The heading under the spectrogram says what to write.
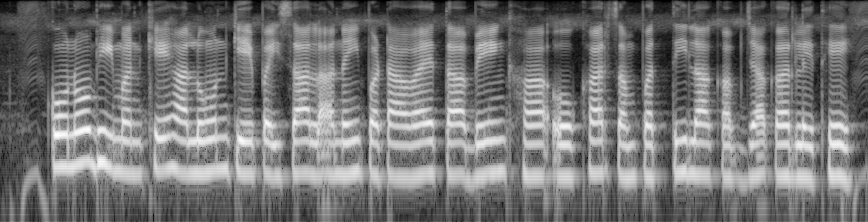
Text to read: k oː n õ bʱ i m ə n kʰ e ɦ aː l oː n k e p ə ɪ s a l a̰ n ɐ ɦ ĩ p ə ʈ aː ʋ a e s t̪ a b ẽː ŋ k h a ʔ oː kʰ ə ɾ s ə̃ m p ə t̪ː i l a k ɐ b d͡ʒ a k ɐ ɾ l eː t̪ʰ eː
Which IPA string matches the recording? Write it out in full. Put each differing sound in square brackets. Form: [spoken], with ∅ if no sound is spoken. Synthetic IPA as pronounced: k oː n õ bʱ i m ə n kʰ e ɦ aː l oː n k e p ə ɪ s a l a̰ n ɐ ɦ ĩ p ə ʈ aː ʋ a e [∅] t̪ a b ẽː ŋ k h a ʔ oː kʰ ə ɾ s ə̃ m p ə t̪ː i l a k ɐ b d͡ʒ a k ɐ ɾ l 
